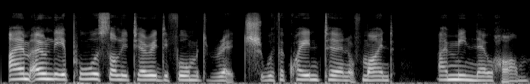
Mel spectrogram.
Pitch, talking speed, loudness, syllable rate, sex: 200 Hz, 205 wpm, -16 LUFS, 5.1 syllables/s, female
